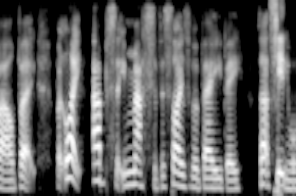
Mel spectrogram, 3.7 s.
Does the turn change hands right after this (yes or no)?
yes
